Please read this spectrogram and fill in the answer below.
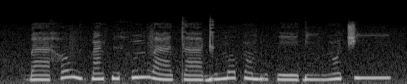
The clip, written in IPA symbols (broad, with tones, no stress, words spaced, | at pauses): ɡ͡baː˨hɔ˦ vɨ˨k͡pã˧k͡pɨ˧ hũ˦nvaː˨ltaː˨ɡɨ˧ mɔ˦ pɔ̃˧bu˨peː˨ ɗiː˨ŋɔ̃˦ t͡ʃiː˦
